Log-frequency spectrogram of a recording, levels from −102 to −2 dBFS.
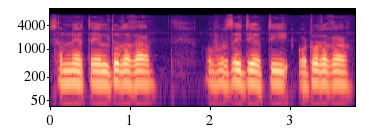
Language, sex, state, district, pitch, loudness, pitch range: Bengali, male, Assam, Hailakandi, 140 Hz, -15 LUFS, 135-145 Hz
